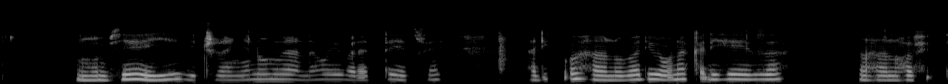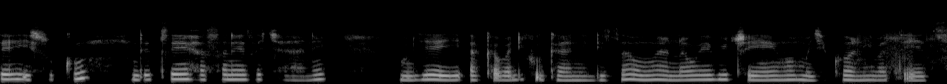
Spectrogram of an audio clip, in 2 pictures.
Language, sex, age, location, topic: Kinyarwanda, female, 18-24, Musanze, government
